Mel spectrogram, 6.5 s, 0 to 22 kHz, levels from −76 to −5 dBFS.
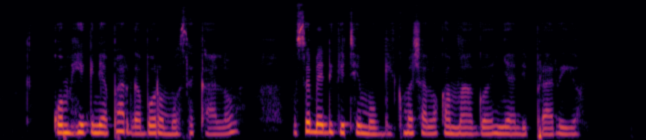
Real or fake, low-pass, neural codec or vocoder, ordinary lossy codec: fake; 19.8 kHz; vocoder, 44.1 kHz, 128 mel bands every 256 samples, BigVGAN v2; none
